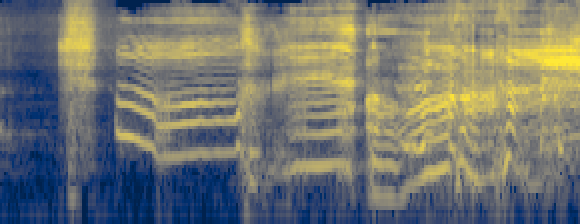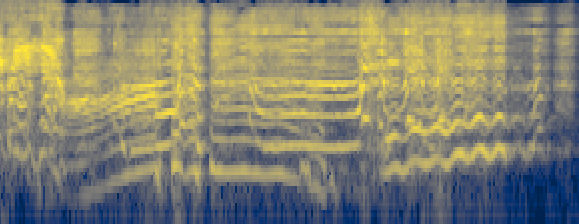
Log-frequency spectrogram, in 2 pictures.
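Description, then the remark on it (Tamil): A chorus of frightened wild forest animals' cries and wails overlaps for several seconds, loud, with drawn-out moaning calls rising and falling, some resembling bellowing or mooing, and no talking. “காட்டு விலங்குகள் கலங்கின கொஞ்சம் பயந்தன உடல் நடுங்கின ஆவி ஒடுங்கின நீல நரியின் வாசல் வந்து ஓலமிட்டு அழுதன”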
